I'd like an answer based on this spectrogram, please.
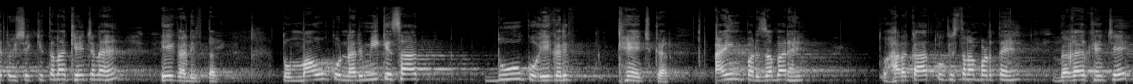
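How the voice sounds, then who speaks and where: A male teacher leading a beginner reading lesson, chanting syllables slowly in a sing-song way and explaining rules briskly between the drills. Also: sits high, in a large hall.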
